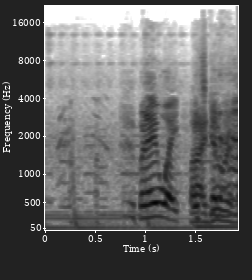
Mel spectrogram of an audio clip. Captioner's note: both laugh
